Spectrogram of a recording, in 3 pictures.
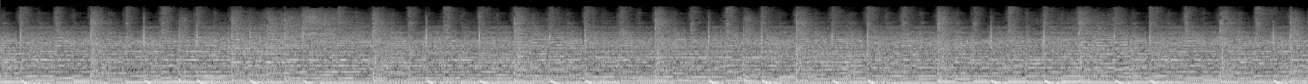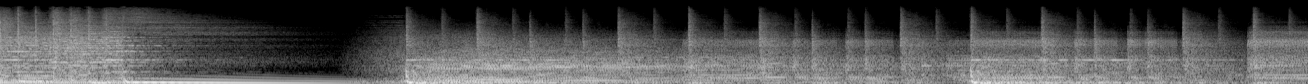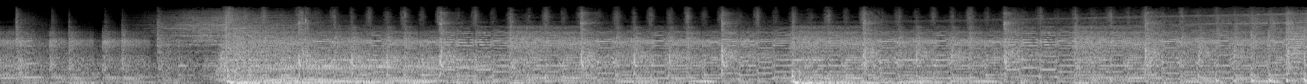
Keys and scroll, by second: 6.6 ctrl+z.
